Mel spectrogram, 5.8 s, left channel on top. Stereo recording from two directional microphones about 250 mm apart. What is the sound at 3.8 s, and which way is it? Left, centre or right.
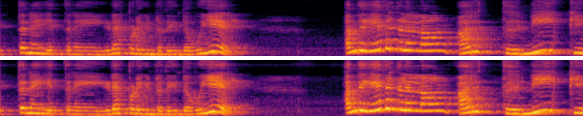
A woman's voice, centre.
